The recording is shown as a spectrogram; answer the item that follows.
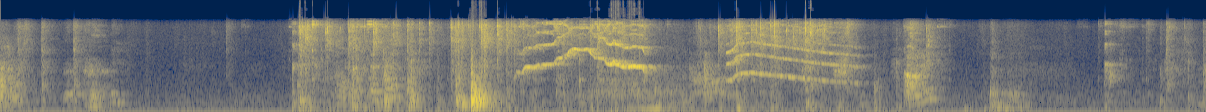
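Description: French Bulldog whining while its toy is tugged from its mouth: a few high cries gliding in pitch, one rising then falling and two falling away, among scuffling noise.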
